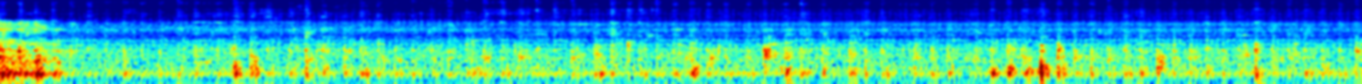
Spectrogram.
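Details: Two-stroke outboard at its first start of the season, after refitting the spark plug: a light, steady, buzzy putter with no misses or surges. Normal, clean idle.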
